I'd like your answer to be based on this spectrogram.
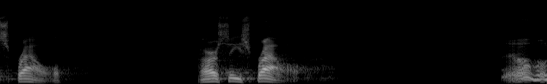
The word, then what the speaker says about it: Sproul: It's Sproul, rhymes with soul.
